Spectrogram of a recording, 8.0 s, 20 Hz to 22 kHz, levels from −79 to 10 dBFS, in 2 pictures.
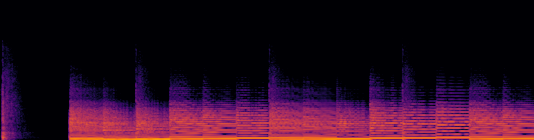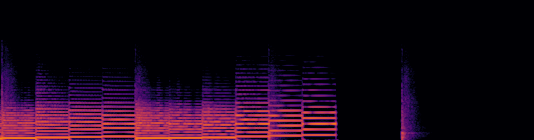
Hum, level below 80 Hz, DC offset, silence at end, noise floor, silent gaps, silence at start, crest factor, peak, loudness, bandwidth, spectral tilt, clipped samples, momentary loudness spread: none; -60 dBFS; under 0.1%; 0.95 s; -70 dBFS; 6.63-7.02 s; 0 s; 14 dB; -4 dBFS; -17 LUFS; 10.5 kHz; -5.5 dB/octave; under 0.1%; 6 LU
